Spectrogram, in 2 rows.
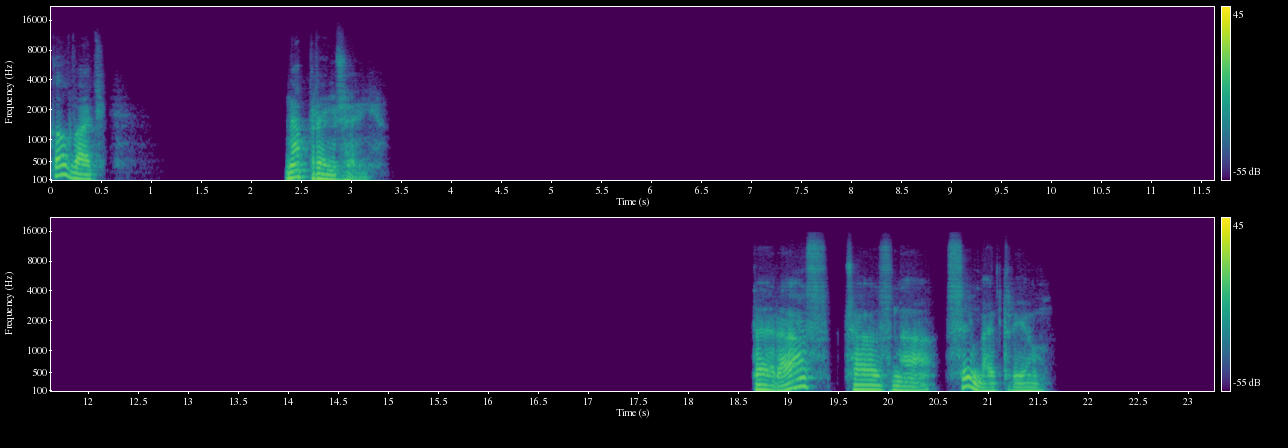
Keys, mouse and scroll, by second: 1.6-7.7 drag, 8.5-9.2 scroll down 2, 9.2 middle click, 11.5 click, 12.3-16.0 middle drag, 16.5-16.8 scroll down 2, 16.8 middle click, 22.2 click, 22.6 a.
